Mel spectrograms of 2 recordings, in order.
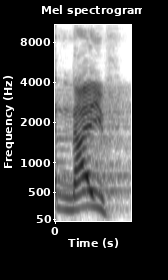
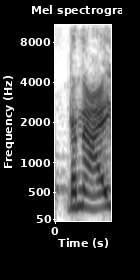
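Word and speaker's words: knife: हमने पहले लिखा एन तो कहता है गधा पहले के होता है क्यों कनाई बोल रहे हैं क्या आप नहीं वो साइलेंट क्यों चुप क्यों क्यों करता है इस लैंग्वेज का यही नियम है इसमें तमाम साइलेंट होते हैं वह सब जानना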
